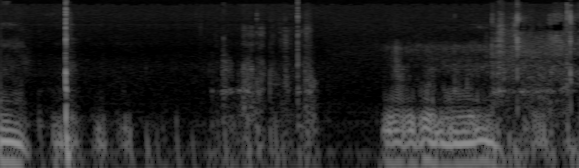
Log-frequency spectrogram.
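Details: Low, throaty snoring from a sleeping dog: soft rhythmic breaths and clicks, then one loud rumbling snore of just over a second.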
